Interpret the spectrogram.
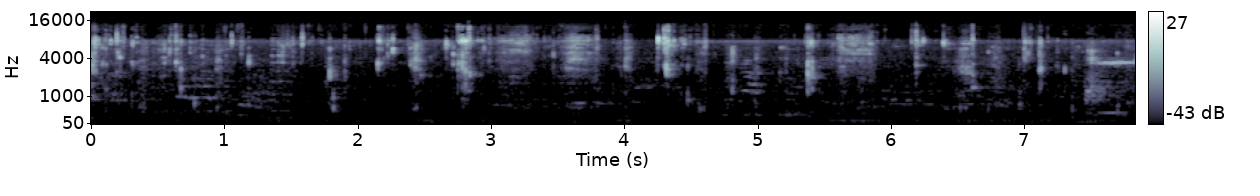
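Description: Close-up eating sounds: a mouthful of rice and dal being chewed with many short, sharp wet mouth clicks and smacks, together with fingers mixing soft rice on the plate.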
